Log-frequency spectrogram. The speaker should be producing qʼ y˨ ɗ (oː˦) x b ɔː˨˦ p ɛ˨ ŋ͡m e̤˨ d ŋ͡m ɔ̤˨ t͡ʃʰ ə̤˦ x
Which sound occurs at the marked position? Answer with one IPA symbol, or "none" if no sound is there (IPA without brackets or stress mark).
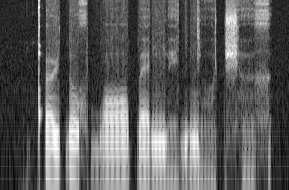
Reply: o˦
